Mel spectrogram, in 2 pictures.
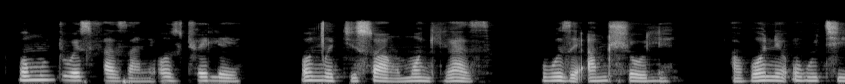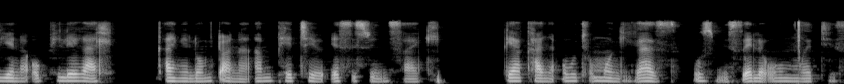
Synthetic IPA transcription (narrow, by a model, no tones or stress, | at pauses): umuntʼuwesi̥fazanɛʔozitʰwɛlɛjɔ | ɔŋ͡ǀed̥ʱiswaŋumoŋiɣazi | uɣuzɛ̰ʔam̩ɬɔlɛ | aβɔnɛʔuɣutʰijɛna̰ʔupʰilɛɣaɬɛ̥ | ɣaɲɛlom̩tʼwa̰na̰ʔam̩pʰɛtʰɛjɔʔesiswinisaːkʰɛ̥ | ɣujakʰaɲa̰ʔuɣutʰiṵmoŋḭɣaziṵzimḭsɛlɛ̰ʔṵɣum̩ŋ͡ǀed̥ʱiːsḁ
